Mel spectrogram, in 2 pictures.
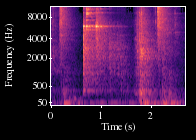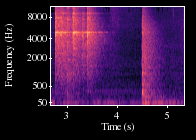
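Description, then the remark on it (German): Drinks being refilled: a few heavy knocks and clinks of bottles and glasses set down, each with a bright ringing edge, spaced out over a few seconds without talk. “Mach mal hier noch Nachschub.”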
